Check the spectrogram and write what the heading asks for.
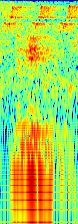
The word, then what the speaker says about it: द्विवेदी: द में हलंत है तो इसका अर्थ है द आधा है, द्विवेदी, द्विवेदी, सोहनलाल द्विवेदी। द के नीचे हलंत का है, इसलिए द का उच्चारण हम लोग कम कर रहे हैं।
